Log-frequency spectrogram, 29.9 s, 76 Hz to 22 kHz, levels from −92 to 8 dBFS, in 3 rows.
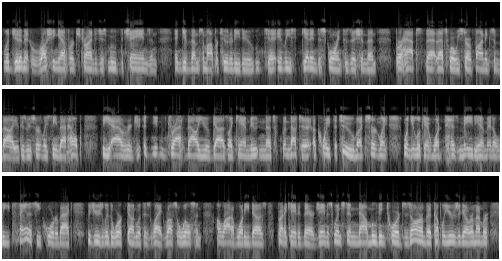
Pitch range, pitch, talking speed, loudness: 115-125 Hz, 120 Hz, 200 wpm, -20 LUFS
